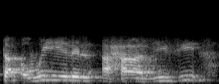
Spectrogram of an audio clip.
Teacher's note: But if you have a word before it, ta'wil al-ahadithi. Lam is pronounced, but the hamzat al-wasl is not pronounced.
